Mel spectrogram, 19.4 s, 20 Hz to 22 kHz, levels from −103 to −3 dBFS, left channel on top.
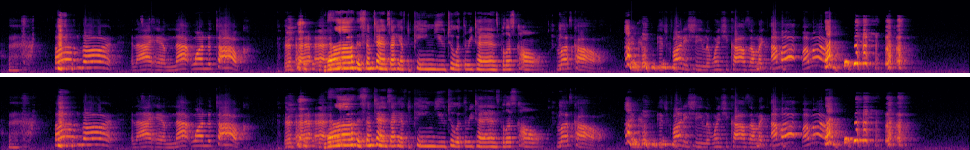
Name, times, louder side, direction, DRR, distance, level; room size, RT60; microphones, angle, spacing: voice 1, 0.2-0.7 1.1-2.3 2.6-5.0 5.7-6.6 11.1-12.1 12.6-12.8 13.2-16.5, left 3 dB, 15° left, 11 dB, 0.7 m, -39 dB
voice 2, 5.7-6.2 6.7-6.8 12.6-13.5 16.9-18.1, left 4 dB, 85° left, 12 dB, 0.8 m, -36 dB
voice 3, 6.5-10.8 12.5-12.6 16.5-16.6 17.8-17.9, left 3 dB, 45° left, 11 dB, 0.8 m, -33 dB
19.0 x 8.3 x 4.2 m, 0.73 s
head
